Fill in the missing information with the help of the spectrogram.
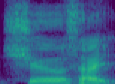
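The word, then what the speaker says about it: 秀才: 발음은 슈사이, 슈사이.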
